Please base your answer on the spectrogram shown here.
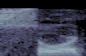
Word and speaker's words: sword: Mouse Soldier 2 points his sword toward Prince Yogurt and says, "Any last words?" 老鼠士兵二用他的剑指着优格王子，有任何遗言吗？Sword 名词，剑。这个字呢，字母 W 是不发音的。Last 是最后，last words 最后的字。那这句话呢，就最后的字什么意思呢？就是遗言。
